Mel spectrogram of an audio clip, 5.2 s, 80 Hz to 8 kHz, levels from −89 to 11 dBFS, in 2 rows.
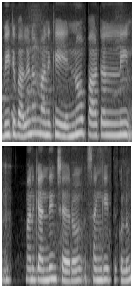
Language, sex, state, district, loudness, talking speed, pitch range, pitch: Telugu, female, Andhra Pradesh, Visakhapatnam, -16 LUFS, 105 wpm, 225-245 Hz, 235 Hz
